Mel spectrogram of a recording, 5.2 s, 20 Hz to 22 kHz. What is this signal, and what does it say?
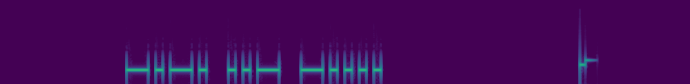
Morse code, heard as a keyed tone, about 22 wpm, 700 Hz. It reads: CU6
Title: Callsign Prefixes for Top 50 DXCC - 22wpm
